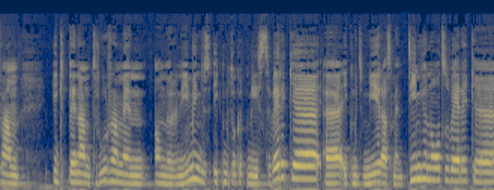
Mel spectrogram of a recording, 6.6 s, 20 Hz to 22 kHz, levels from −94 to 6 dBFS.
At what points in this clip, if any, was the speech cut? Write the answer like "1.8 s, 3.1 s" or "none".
4.3 s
